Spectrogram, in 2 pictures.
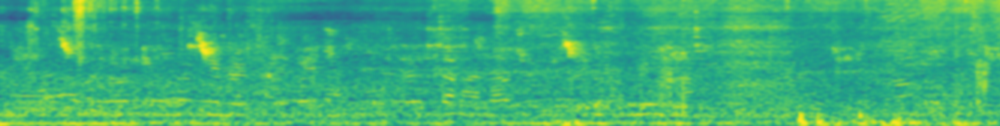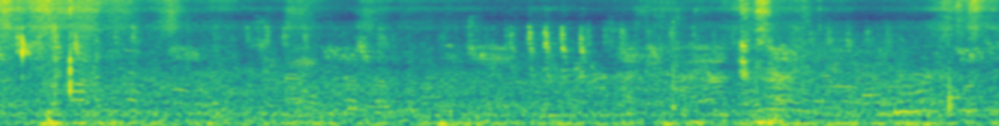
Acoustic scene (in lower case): park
